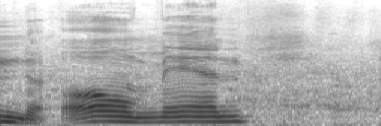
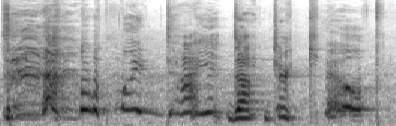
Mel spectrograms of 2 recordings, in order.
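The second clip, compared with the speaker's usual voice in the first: laughing fit; 4 dB louder, much slower than usual. Real, not acted. Laughing hard at the line.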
